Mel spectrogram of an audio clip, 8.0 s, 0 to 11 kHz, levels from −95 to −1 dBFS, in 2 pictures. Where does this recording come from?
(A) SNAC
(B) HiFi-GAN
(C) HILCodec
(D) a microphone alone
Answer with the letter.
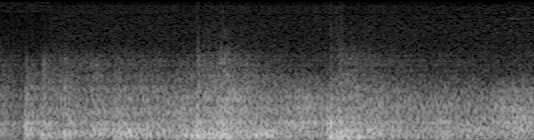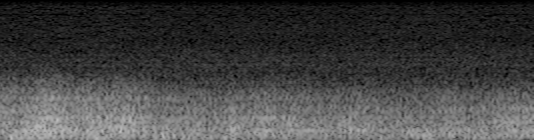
D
